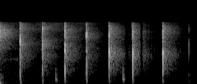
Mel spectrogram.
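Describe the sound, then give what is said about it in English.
A series of sharp, crisp hand claps from one person, snapping out in an uneven rhythm of about ten bright hits, each decaying quickly into quiet. “I hope that was you clapping and not you masturbating. No, it's me clapping.”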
